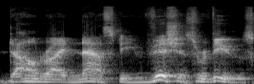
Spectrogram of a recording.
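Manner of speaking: loud, theatrical outrage; projected, emphatic indignation; indignant cry. A narrator's reading. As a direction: cry out each insult with force. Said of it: "cried Uncle Riley".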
